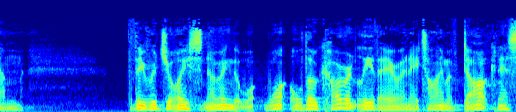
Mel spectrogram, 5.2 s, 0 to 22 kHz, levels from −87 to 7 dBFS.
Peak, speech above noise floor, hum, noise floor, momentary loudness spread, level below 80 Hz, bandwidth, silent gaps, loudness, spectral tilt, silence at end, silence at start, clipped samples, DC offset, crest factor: -10 dBFS; 37 dB; none; -64 dBFS; 7 LU; -52 dBFS; 11.5 kHz; none; -28 LUFS; -5 dB/octave; 0 s; 0 s; under 0.1%; under 0.1%; 18 dB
